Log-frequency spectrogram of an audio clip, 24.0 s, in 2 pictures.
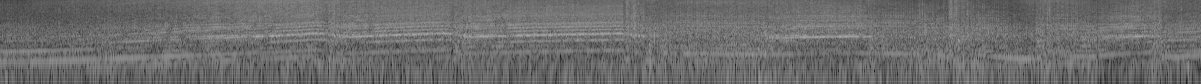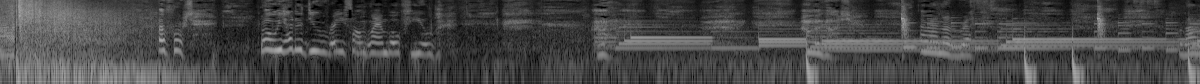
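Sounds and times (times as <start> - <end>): car engine accelerating: 0.0 - 12.2.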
